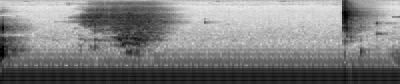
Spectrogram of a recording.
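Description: A single soft breath from the speaker in a pause between sentences, with a brief mouth click about three-quarters of the way in, over a low steady hum.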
